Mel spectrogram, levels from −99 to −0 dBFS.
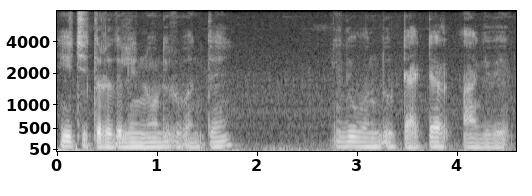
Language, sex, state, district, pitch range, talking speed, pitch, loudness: Kannada, male, Karnataka, Koppal, 95-105 Hz, 90 wpm, 100 Hz, -17 LUFS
